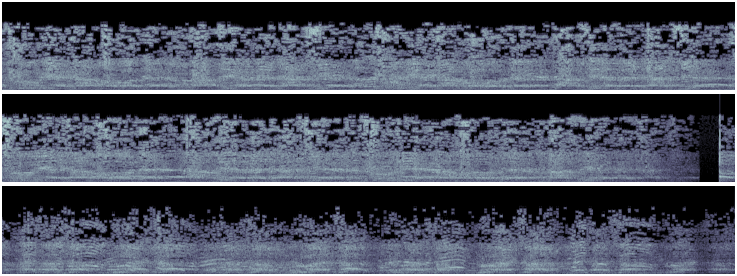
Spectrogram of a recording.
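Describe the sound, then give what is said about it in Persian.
A large crowd of protesters in Iran chants slogans over rising petrol prices, deepening poverty and the Islamic Republic's aid to militias. Loud, dense massed voices shout without pause, cut off briefly near the middle, then resume. “مردم میدن، بنزین گرون شده، فقیر فقیرتر شده، یا شعارهایی میدن علیه کمک‌های جمهوری اسلامی به گروه‌های شبه نظامی در فلسطین و لبنان یا خود حکومت سوریه.”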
